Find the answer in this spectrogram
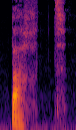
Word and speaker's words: partent: Remember, classic ending, ENT, but then you don't pronounce them, partent, partent.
